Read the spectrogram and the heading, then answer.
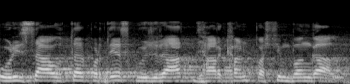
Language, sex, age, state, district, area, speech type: Maithili, male, 45-60, Bihar, Supaul, rural, spontaneous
